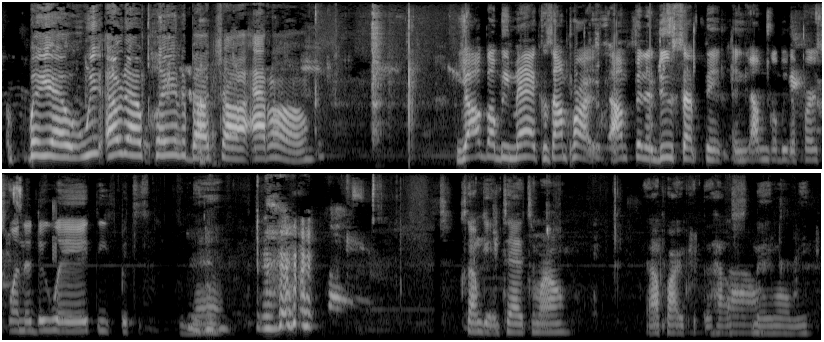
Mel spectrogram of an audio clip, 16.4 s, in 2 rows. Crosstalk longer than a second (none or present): none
